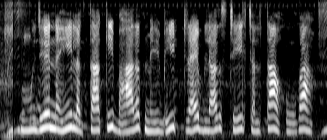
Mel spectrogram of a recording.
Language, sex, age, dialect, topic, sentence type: Hindi, female, 18-24, Awadhi Bundeli, banking, statement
